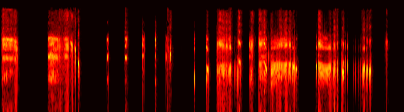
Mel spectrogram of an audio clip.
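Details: Swiftlet lure call used in swiftlet farming: bursts of harsh chattering and rapid clicking notes broken by short silences, some phrases buzzy and rasping, others sharp ticks in quick series.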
